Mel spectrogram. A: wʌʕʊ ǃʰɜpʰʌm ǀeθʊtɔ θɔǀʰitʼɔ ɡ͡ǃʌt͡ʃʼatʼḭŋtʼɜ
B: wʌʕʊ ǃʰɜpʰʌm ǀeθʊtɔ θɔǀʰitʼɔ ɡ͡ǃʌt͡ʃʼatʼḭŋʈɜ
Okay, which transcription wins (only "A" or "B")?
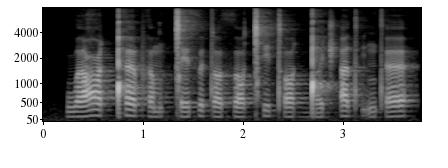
A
